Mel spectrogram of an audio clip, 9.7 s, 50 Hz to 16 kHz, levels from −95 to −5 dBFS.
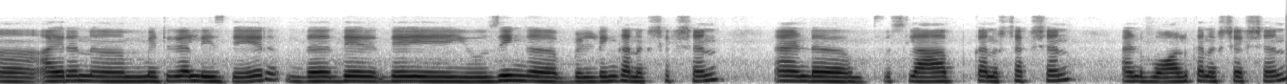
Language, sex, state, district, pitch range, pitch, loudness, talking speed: English, female, Maharashtra, Gondia, 190-205 Hz, 195 Hz, -15 LUFS, 110 wpm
